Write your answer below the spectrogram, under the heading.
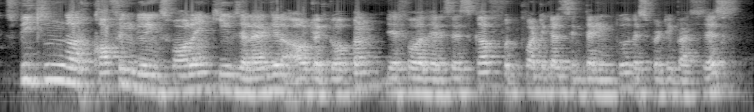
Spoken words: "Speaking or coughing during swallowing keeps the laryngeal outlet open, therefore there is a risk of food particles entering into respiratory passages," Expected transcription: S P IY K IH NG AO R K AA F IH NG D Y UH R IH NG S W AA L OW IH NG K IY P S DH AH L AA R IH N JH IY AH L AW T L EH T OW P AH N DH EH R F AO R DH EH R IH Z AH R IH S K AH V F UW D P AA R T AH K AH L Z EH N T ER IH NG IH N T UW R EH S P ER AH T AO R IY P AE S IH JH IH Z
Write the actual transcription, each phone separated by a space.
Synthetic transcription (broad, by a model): S P IY K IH NG AO R K AA F IH NG D Y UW R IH NG S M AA L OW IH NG K IY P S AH L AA IH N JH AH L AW T EH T OW P AH N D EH R F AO R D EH R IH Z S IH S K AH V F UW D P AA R T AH K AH L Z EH N T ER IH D IH N T UW R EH S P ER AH T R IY P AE S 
